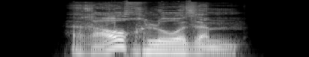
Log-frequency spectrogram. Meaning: strong dative masculine/neuter singular of rauchlos
- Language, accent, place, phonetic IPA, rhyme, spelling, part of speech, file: German, Germany, Berlin, [ˈʁaʊ̯xloːzm̩], -aʊ̯xloːzm̩, rauchlosem, adjective, De-rauchlosem.ogg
